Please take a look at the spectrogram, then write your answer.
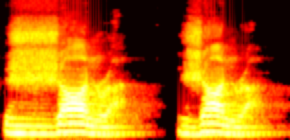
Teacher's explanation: The correct pronunciation is genre. Pay attention to the first sound. It's like sh, but you have to put your voice into it.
